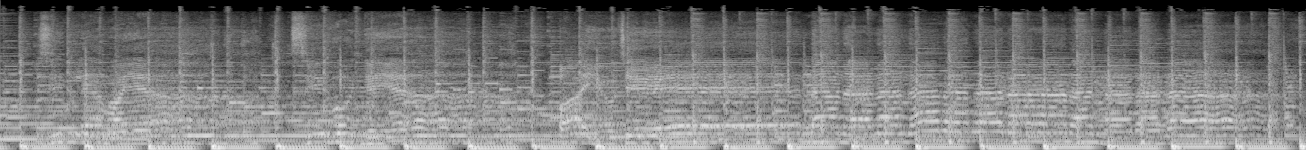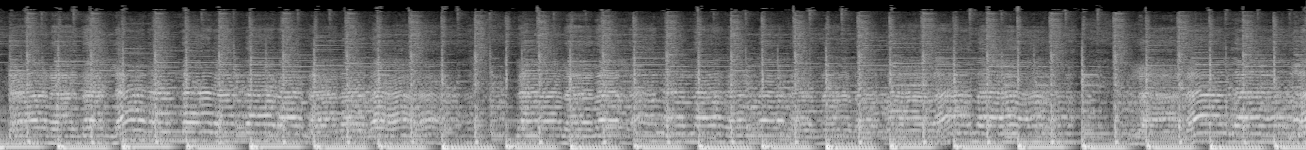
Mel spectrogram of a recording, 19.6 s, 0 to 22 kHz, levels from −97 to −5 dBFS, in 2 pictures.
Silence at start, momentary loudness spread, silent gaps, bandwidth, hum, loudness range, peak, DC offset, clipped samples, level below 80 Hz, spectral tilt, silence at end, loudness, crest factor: 0 s; 3 LU; none; 19 kHz; none; 1 LU; -4 dBFS; under 0.1%; under 0.1%; -26 dBFS; -5 dB/octave; 0 s; -20 LUFS; 16 dB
